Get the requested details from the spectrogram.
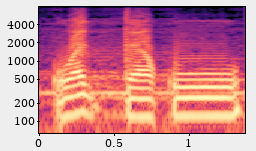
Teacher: pada lafal qu ada bacaan berupa mad thabi'i yang di mana kunya dipanjangkan dua harakat dan alif bila ditandai dengan sifir mustadir di atasnya maka alifnya dianggap tidak dibaca dan maka diwarnai di dalam mushaf ini yaitu diwarnai dengan abu-abu artinya dianggap tidak dibaca.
